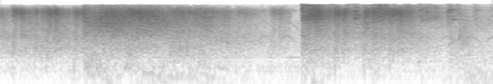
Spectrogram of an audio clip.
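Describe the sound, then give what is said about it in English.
A loud, dense barrage of rapid gunfire as deputies and a suspect exchange fire, with shots overlapping into a continuous crackling roar and a brief break partway through before it resumes. Nobody speaks. “The gunfire stops.”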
